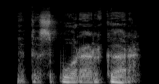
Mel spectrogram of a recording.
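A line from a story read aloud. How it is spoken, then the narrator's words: Whisper. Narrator (Russian): шепнул Ардан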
